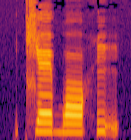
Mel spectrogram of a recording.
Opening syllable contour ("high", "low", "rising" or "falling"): low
